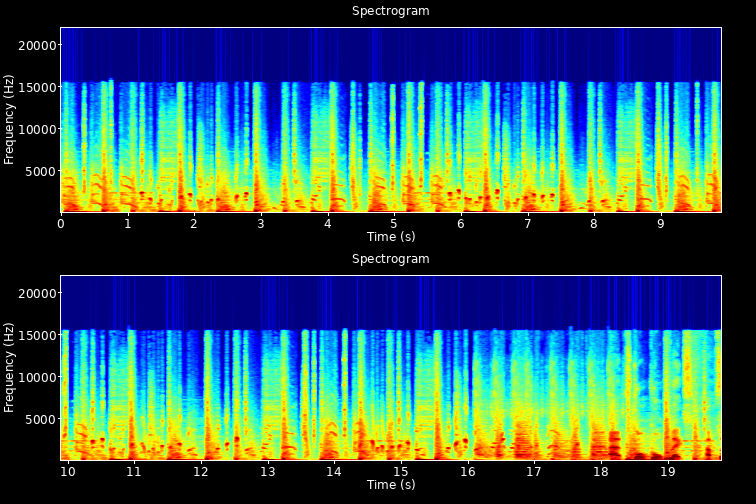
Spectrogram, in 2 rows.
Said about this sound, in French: On va écouter maintenant la version de 2003, donc un an plus tard on a changé la musique et on a reposé.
